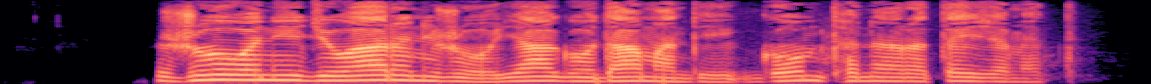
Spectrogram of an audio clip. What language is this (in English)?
Gawar-Bati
